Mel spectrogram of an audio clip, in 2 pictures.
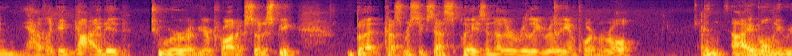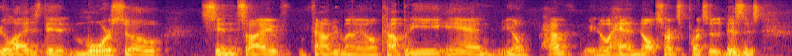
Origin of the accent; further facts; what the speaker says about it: Vancouver, British Columbia, Canada; I'm from Vancouver too.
